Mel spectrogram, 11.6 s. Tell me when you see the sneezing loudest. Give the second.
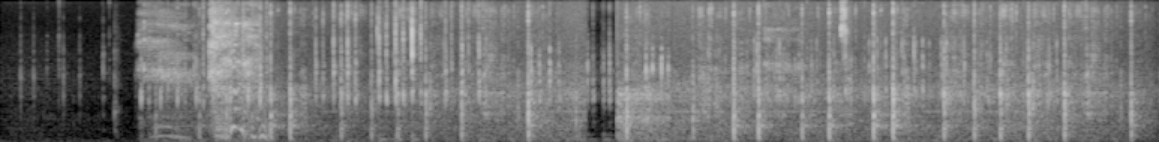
2 s.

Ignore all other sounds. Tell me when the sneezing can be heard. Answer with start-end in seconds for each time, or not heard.
1.1-2.8, 7.6-8.6.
